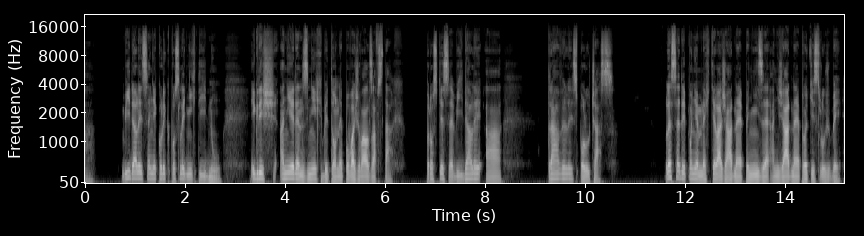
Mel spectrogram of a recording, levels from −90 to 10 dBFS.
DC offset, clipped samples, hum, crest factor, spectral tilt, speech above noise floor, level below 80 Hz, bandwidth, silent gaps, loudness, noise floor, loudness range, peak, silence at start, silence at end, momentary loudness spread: under 0.1%; under 0.1%; none; 22 dB; -4.5 dB/octave; 49 dB; -48 dBFS; 17 kHz; none; -25 LUFS; -73 dBFS; 5 LU; -4 dBFS; 0 s; 0.1 s; 9 LU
